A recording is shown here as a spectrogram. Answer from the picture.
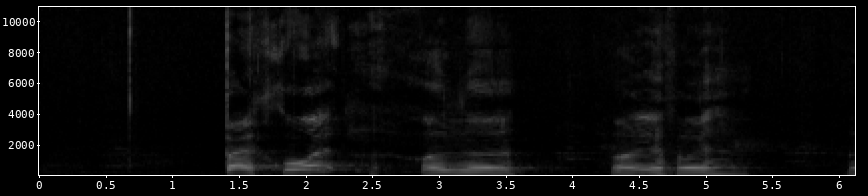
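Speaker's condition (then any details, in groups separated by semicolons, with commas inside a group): Cerebral palsy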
